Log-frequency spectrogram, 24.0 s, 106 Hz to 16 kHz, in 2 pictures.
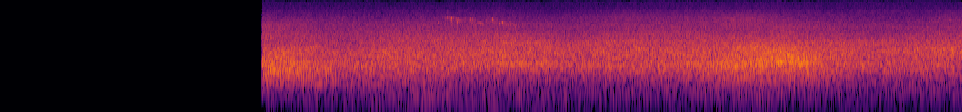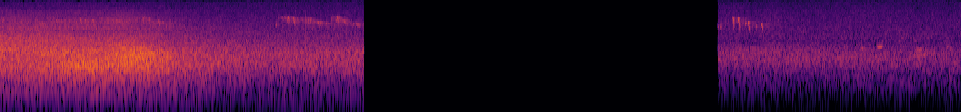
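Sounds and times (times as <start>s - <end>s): road traffic rushing: 3.3s - 16.6s
faint bird chirps: 21.0s - 21.7s, 22.6s - 24.0s.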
